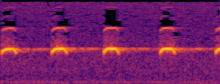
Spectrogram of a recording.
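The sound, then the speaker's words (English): A northern saw-whet owl at night gives a steady series of clear, high whistled toots, five evenly spaced notes about two per second, loud against a quiet background. “This nighttime whistler's a northern saw-whet owl.”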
